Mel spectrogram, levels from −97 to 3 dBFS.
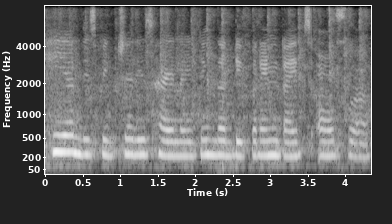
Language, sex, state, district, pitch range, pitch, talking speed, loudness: English, female, Andhra Pradesh, Sri Satya Sai, 220-240 Hz, 230 Hz, 140 wpm, -15 LUFS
